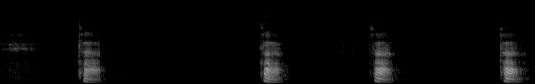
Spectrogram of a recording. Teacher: Ta, seperti ada angin atau sedikit huruf S di ujungnya. Tapi sangat sedikit, tidak kebablasan, tidak terlalu banyak ya. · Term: hamas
